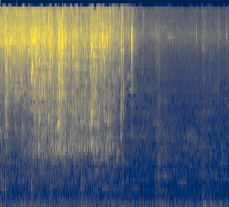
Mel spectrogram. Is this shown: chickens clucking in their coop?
no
